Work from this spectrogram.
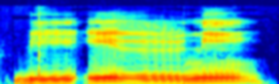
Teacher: dalal gak boleh memantul kan enggak punya sifat qalqalah. Maka yang tepat adalah yang kedua, tidak terputus, tidak memantul.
